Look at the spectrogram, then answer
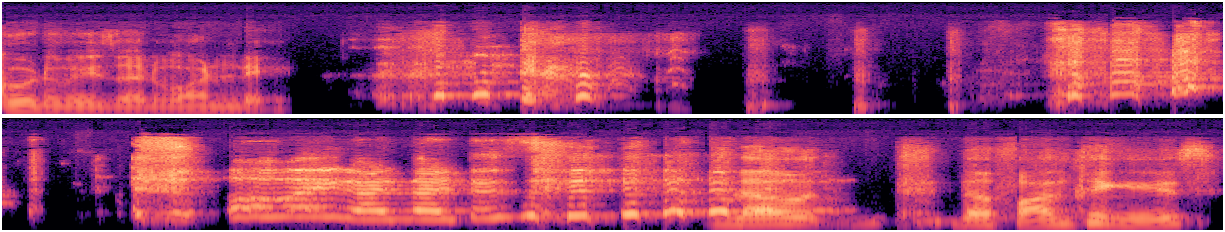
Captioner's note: laughter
